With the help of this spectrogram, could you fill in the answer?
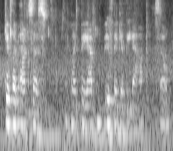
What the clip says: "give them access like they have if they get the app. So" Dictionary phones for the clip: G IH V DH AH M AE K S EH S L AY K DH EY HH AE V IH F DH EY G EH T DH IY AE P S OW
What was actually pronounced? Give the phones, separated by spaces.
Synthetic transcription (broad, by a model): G IH V DH AH M AE K S EH S L AY K DH EY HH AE F IH F DH EY G EH T DH IY AE P S OW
